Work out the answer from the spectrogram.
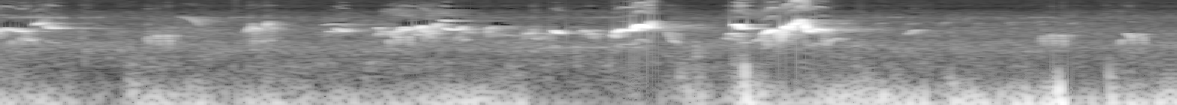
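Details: Trapped male red-whiskered bulbul in a cashew garden sings warbled phrases that swell into loud, bubbling notes, over steady low rumbling and a couple of knocks.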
